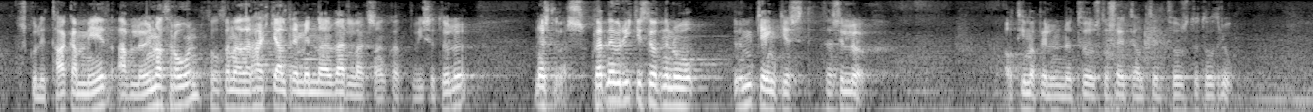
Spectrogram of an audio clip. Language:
Icelandic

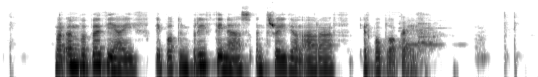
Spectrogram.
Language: Welsh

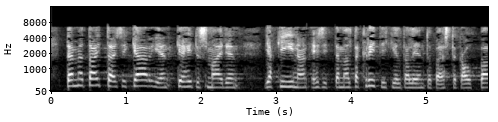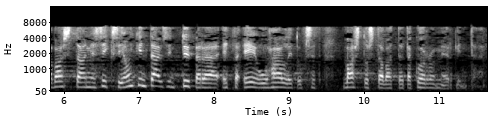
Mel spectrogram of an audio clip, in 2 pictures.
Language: Finnish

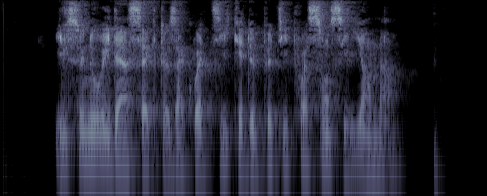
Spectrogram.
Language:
French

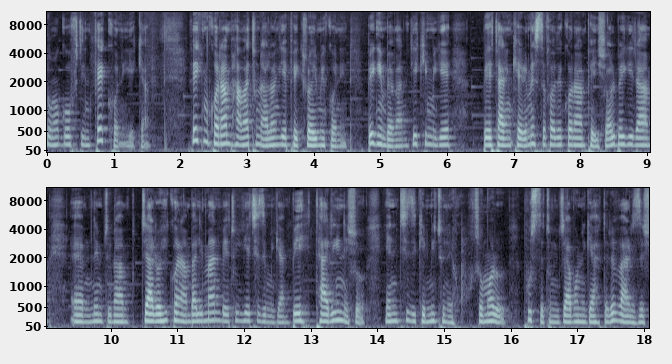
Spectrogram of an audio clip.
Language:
Persian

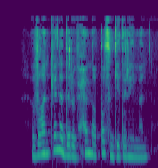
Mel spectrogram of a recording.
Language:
Kabyle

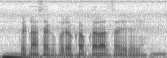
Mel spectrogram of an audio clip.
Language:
Bhojpuri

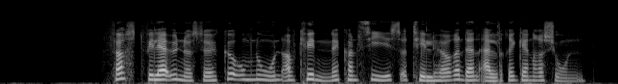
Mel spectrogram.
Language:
Norwegian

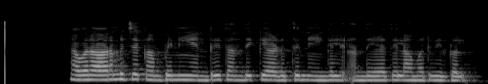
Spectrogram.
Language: Tamil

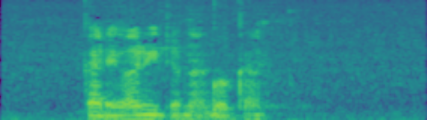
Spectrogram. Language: Luo (Kenya and Tanzania)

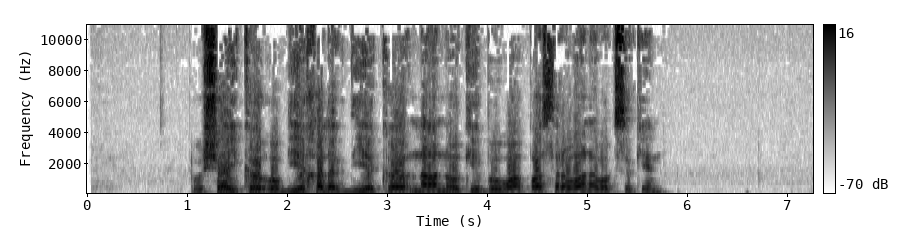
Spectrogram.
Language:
Ormuri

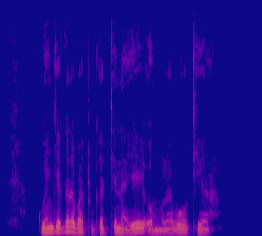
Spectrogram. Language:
Ganda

